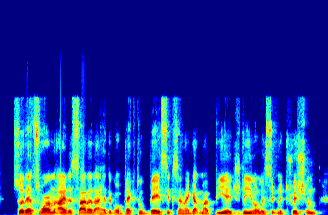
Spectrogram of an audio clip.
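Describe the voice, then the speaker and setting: With a Belgian accent, a man talks at a very fast pace in a medium pitch and with ordinary pitch variation. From Belgium. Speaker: physician. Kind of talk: podcast interview. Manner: hesitant with fillers.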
